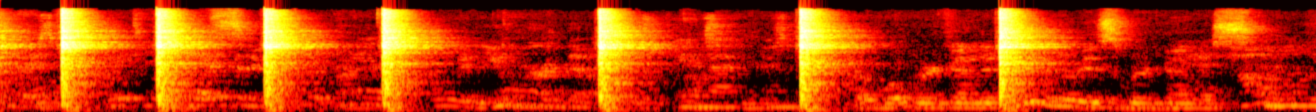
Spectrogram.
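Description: Wire whisk knocked against the rim of a stainless steel stand-mixer bowl to shake off the thick coconut pecan filling: seven sharp metallic knocks with a short ring, about two a second at first, then slowing to about one a second.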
